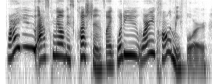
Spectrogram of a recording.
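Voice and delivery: demanding answers, rattled and suspicious; alarmed. Retold or imitated. Sister retelling the examiner's call, alarmed and high.

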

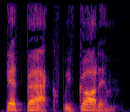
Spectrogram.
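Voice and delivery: loud, firm command; with authority. A narrator's reading. Rescuer ordering the child back, authoritative. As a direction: take charge, loud and decisive. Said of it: "A voice spoke with authority".

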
